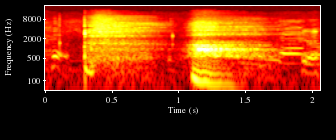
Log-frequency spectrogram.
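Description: A man sighing: two breathy exhales, the second, just after a second in, louder and voiced.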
